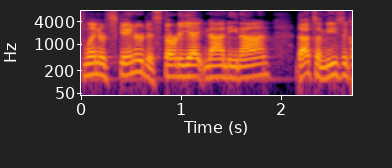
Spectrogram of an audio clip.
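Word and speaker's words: Lynyrd Skynyrd: Leonard Skinner, pronounced Leonard Skinner, is $38.99.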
